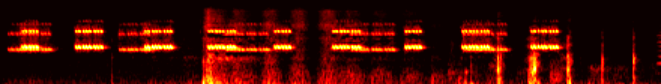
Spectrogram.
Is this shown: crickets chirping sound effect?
yes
